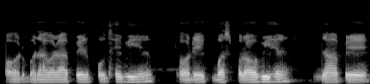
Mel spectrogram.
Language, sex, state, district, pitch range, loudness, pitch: Hindi, male, Bihar, Samastipur, 110-120 Hz, -18 LUFS, 115 Hz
